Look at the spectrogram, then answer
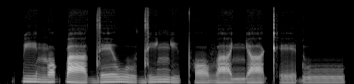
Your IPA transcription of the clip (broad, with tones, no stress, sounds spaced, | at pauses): k͡p i˦˨ n ɔ˦ k͡p aː˨ d eː˦ w u˨ d iː˦ ɲ i˨ pʰ ɔ˨ β aː˨ ɲ aː˨ kʼ eː˨ ɗ uː˦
